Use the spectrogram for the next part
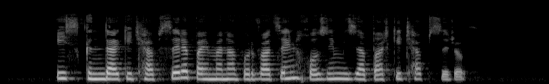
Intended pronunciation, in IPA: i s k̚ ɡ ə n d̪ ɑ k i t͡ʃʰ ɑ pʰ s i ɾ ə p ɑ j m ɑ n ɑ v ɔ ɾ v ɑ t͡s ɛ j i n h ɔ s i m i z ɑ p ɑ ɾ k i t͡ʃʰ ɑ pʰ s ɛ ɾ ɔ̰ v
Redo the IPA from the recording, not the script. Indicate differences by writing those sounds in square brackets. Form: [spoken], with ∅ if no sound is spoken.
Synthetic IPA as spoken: i s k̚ ɡ ə n d̪ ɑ k i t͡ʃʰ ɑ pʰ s [ɛ] ɾ ə p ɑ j m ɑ n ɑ v ɔ ɾ v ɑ t͡s ɛ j i n [χ] ɔ [z] i m i z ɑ p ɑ ɾ k i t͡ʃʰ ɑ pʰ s ɛ ɾ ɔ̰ v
